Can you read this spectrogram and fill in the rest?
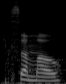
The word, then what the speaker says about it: SAMO: That's how you say his name, right? – Samo. It's like, I want Samo.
